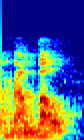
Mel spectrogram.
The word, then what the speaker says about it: Rumbaugh: Jordan y el otro se escribe Rumbaugh, pero se pronuncia como a Rambaugh, ¿ya?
